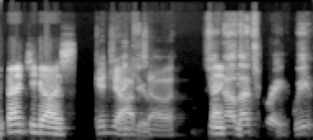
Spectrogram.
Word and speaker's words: Toa: Toa, T-O-A, and Samoan means warrior.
